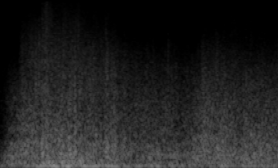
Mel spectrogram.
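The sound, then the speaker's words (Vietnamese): A loud thunderclap with lightning nearby, heard as a deep, heavy rumble that rolls on steadily through the whole clip without a clear break. “Một tiếng sấm nổ vang trời, kèm theo tia chớp lập lòe ở đằng xa.”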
